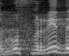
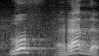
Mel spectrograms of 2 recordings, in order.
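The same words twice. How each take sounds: First: مفرد said as mufrid, with i in the last syllable; wrong pronunciation. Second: مفرد said slowly as muf-rad, with a clear a; correct pronunciation. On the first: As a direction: mispronounce مفرد as mu-frid on purpose. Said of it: "مفرد نہیں، تلفظ ہے مفرد". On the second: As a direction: stress the correct mu-frad in مفرد. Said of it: "تلفظ ہے مفرد". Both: Shown as a demonstration.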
